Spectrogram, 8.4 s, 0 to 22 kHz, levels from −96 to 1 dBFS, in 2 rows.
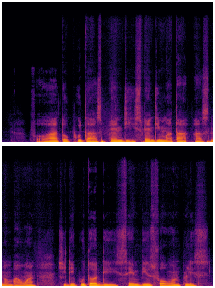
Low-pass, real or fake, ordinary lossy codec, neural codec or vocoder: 19.8 kHz; fake; none; vocoder, 44.1 kHz, 128 mel bands, Pupu-Vocoder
